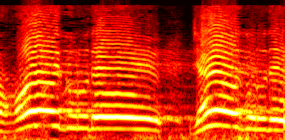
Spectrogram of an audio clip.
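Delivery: loud, drawn-out hail, pitched high; disciple's answering call. Acted. Hidden disciple answering his guru, calling out loudly. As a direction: call back to the guru, stretching the vowels.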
